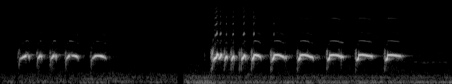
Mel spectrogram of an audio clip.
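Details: Male zebra dove, a local strain, calling to its mate with a short run of soft, evenly spaced cooing notes, a pause, then a louder, quicker series of about ten rounded notes over low background noise.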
